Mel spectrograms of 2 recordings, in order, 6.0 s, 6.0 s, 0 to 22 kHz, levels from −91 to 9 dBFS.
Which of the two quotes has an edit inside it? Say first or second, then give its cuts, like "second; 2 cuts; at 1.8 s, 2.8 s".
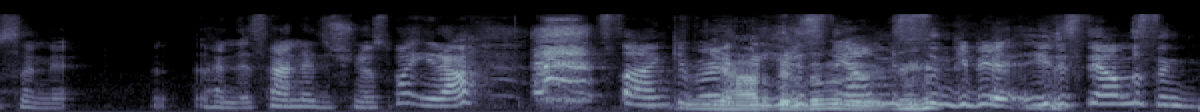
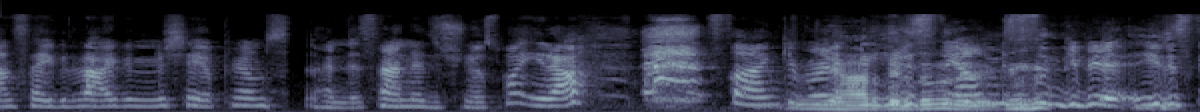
second; 1 cut; at 1.4 s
